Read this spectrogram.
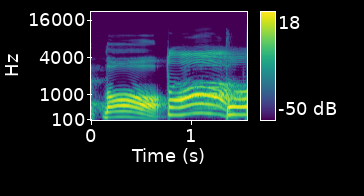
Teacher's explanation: طوا نہیں پڑھنا, یہ پڑھتے ہیں طا. کیا ہے؟ طا. موٹا بھی رکھنا ہے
